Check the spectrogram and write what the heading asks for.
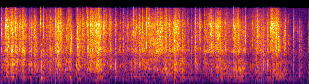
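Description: A clear plastic bag crinkling loudly as plastic model-kit sprues are handled in it and pulled out, a dense run of sharp crackles.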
